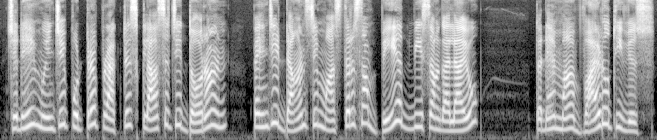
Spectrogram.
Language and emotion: Sindhi, surprised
